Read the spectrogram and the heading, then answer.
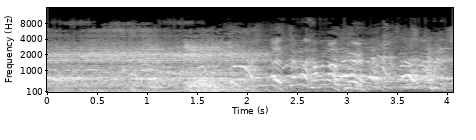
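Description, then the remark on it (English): Passengers on a bus clamor at once after the bus stops suddenly for a deer in the road, overlapping excited voices rising and falling, with a dull thump or two amid the steady commotion. “All right, folks, all right. Quiet down, take it easy. There's no serious damage done to the bus.”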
